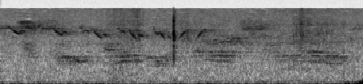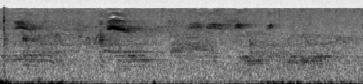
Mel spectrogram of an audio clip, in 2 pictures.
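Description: Outdoor ambience of wild birds chirping and calling in repeated short notes, with a couple of brief low rumbles.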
